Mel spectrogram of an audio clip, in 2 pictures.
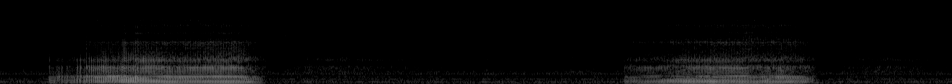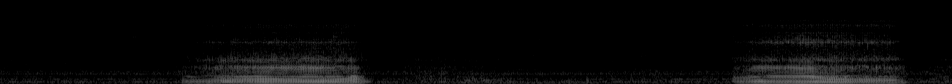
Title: Snoring sound clip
